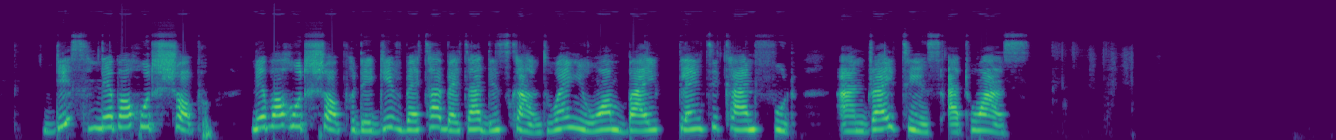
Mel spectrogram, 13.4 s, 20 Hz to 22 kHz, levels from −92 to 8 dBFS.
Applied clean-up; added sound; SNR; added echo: none; none; none; none.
